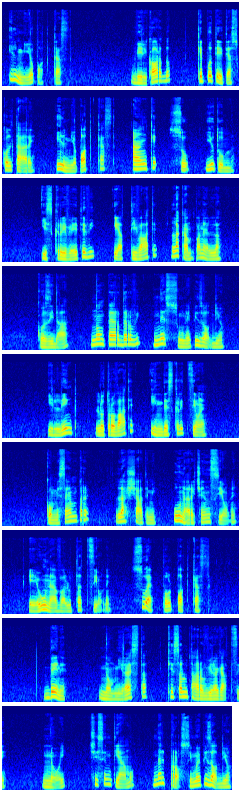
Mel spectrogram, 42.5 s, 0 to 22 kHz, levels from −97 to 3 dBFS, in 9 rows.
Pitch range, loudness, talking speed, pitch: 115-190 Hz, -36 LUFS, 80 wpm, 145 Hz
